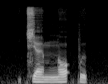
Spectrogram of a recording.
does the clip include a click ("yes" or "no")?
no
